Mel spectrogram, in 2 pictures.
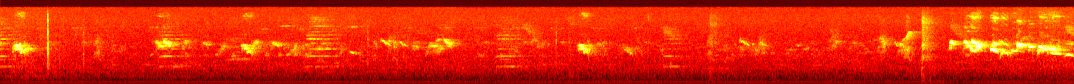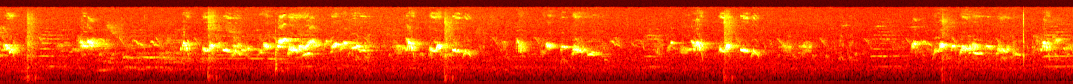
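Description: Small birds chirp and twitter in the trees nearby, louder from the middle on.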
